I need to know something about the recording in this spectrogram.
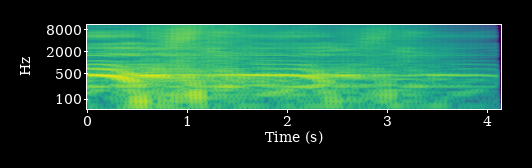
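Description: Final seconds of a hardcore techno remix: a held synthesizer note with a few heavy beats, fading away and cutting off at the end.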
